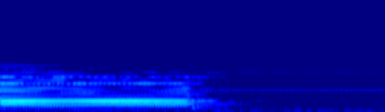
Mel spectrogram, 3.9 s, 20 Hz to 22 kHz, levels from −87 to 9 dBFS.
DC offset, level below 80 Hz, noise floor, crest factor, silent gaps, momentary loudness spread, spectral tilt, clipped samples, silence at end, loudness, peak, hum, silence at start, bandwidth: under 0.1%; under -90 dBFS; -77 dBFS; 14 dB; none; 6 LU; -6.5 dB/octave; under 0.1%; 0 s; -55 LUFS; -42 dBFS; none; 0 s; over 20 kHz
